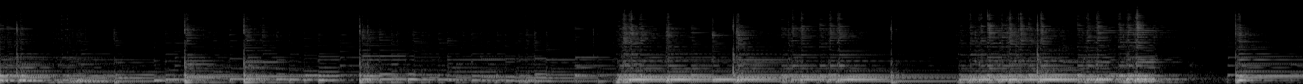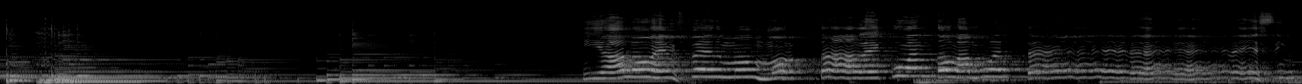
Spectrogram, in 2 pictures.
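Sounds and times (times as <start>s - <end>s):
guitar picked notes ringing: 0.0s - 18.8s
flamenco guitar strummed chords: 0.0s - 26.0s.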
